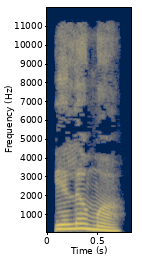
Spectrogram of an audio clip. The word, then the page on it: ಎಲಮ: elama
